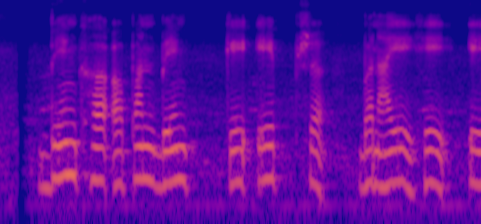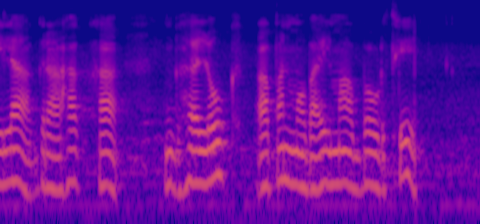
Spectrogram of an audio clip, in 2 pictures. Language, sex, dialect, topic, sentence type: Chhattisgarhi, female, Western/Budati/Khatahi, banking, statement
